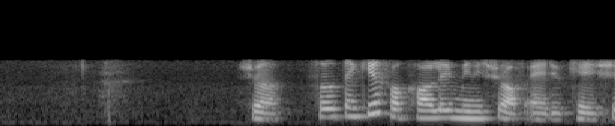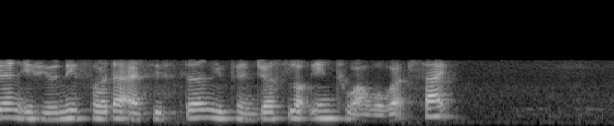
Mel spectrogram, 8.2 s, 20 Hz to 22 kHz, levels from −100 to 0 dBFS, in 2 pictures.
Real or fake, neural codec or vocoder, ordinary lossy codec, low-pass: fake; autoencoder, 48 kHz, 128 numbers a frame, DAC-VAE, trained on Japanese speech; none; 3.6 kHz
